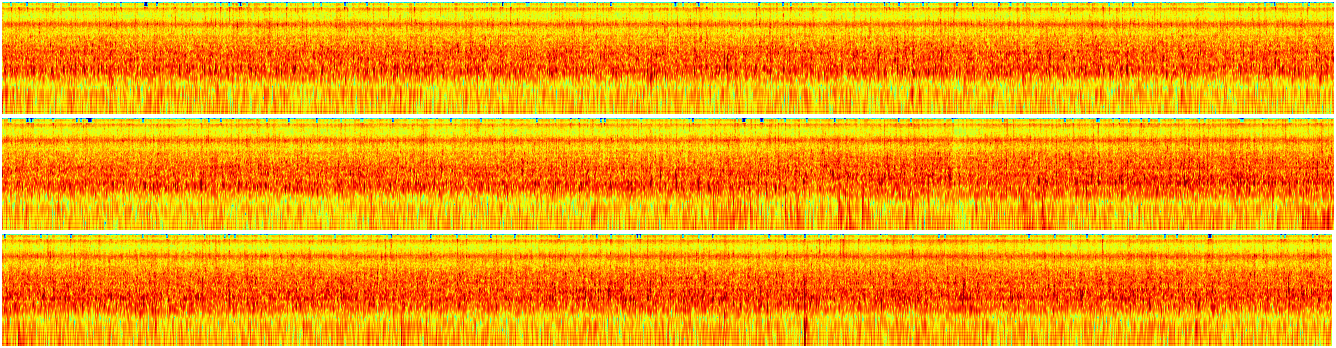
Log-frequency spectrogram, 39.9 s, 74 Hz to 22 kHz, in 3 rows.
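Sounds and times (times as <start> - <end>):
river water gurgling: 12.0 - 39.9.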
